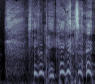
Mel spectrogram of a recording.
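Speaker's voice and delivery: high, slow loud robot voice; drawn-out speech-synth voice. Pretend. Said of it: "the voice is exactly the same".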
